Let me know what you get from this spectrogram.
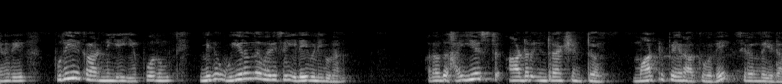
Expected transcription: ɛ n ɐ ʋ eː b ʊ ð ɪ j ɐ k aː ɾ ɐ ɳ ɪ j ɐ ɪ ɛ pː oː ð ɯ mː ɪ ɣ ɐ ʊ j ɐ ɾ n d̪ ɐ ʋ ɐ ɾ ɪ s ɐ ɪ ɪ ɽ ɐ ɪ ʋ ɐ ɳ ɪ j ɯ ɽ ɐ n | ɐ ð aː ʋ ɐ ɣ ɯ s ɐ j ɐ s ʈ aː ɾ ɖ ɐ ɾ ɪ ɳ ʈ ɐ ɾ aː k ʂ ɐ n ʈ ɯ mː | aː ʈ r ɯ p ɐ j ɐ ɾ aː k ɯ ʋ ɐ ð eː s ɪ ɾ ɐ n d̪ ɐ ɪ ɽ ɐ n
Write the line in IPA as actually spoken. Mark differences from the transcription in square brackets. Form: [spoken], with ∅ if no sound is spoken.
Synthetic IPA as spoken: ɛ n ɐ ʋ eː [p] ʊ ð ɪ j ɐ k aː ɾ ɐ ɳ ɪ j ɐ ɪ ɛ pː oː ð ɯ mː ɪ ɣ ɐ ʊ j ɐ ɾ n d̪ ɐ ʋ ɐ ɾ ɪ s ɐ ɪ ɪ ɽ ɐ ɪ ʋ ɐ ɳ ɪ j ɯ ɽ ɐ n | ɐ ð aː ʋ ɐ [ð] ɯ [h] ɐ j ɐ s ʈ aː ɾ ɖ ɐ ɾ ɪ ɳ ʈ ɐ ɾ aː k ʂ ɐ n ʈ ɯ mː | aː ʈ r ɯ p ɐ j ɐ ɾ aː k ɯ ʋ ɐ ð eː s ɪ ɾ ɐ n d̪ ɐ ɪ ɽ ɐ [m]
